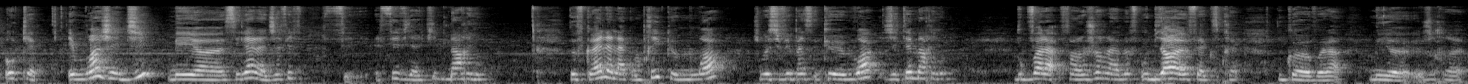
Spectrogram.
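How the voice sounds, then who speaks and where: A young woman vlogger with a fairly high voice vents to camera about an online dispute, agitated and full of fillers and restarts. She has a cold, and the poor audio carries a little hiss or hum.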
